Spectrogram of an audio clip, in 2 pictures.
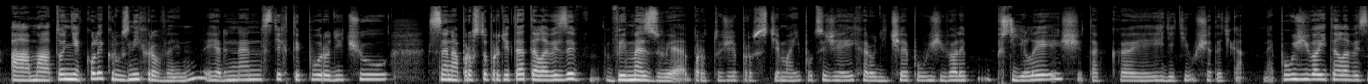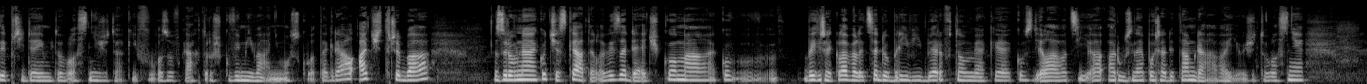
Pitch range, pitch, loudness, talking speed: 185-220 Hz, 200 Hz, -20 LUFS, 170 wpm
